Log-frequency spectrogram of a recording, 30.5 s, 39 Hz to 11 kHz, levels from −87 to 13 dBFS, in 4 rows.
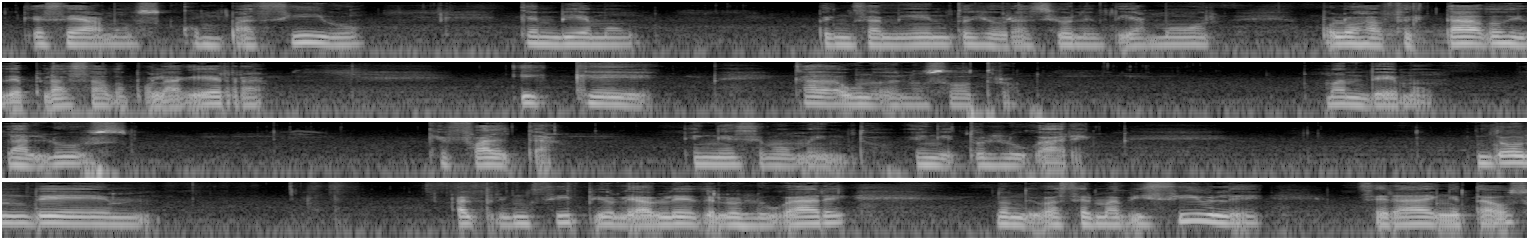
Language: Spanish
